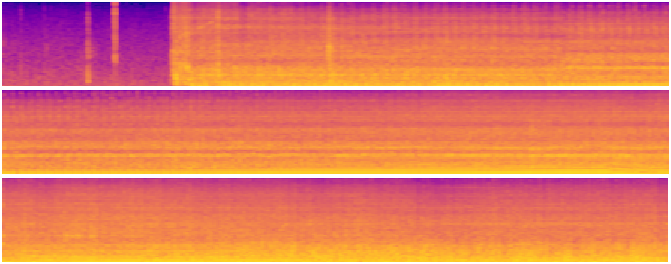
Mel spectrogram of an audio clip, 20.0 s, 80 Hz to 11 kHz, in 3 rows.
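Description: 1985 Harley-Davidson Sportster 1000 Ironhead's air-cooled V-twin firing up abruptly about two seconds in and running loud. It then revs up with rising pitch as the bike pulls away, drops sharply at a gear change a little after halfway, and keeps pulling under power.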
